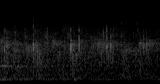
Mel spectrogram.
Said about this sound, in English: Give God a hand clap one time.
